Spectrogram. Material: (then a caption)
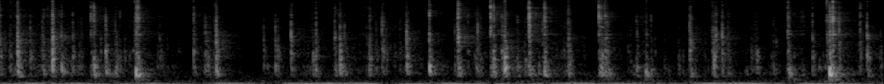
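Plastic. Fingertips of both hands type continuously on a full-size pastel typewriter-style keyboard with round plastic keycaps set in a hollow plastic case. The result is a quick, steady run of soft, dry plastic clicks and clacks with a hollow midrange tone and a bright tick on each keystroke, each sound dying away almost instantly.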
